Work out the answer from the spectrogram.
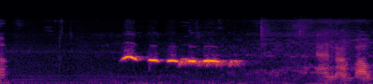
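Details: Zebra dove, a wild-caught local bird beginning to sing, gives one phrase of rapid soft cooing notes that starts a little higher and slides lower, followed by a man's voice speaking.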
